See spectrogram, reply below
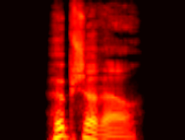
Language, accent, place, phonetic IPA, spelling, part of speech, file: German, Germany, Berlin, [ˈhʏpʃəʁɐ], hübscherer, adjective, De-hübscherer.ogg
- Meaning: inflection of hübsch: 1. strong/mixed nominative masculine singular comparative degree 2. strong genitive/dative feminine singular comparative degree 3. strong genitive plural comparative degree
